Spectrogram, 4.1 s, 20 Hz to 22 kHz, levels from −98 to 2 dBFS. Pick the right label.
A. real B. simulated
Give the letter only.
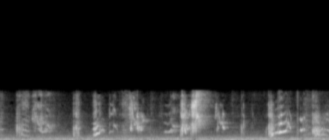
B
